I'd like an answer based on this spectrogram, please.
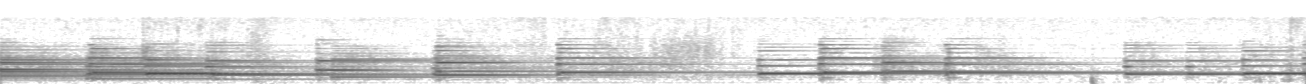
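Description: Slow, quiet solo piano music: single notes and soft chords struck roughly once a second, each left to ring and fade.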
